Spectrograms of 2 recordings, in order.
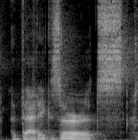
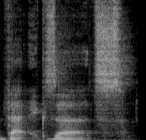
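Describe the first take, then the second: First: "that exerts" said slowly with the r sounded in "exerts"; slow "that exerts" with an American er sound; rhotic imitation. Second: "that exerts" said slowly with no r in "exerts", tongue flat; slow "that exerts" with a British r-less er; British non-rhotic. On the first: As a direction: imitate her "exerts" with a clear r. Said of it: "she pronounces". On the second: Shown as a demonstration. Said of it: "a British speaker would ... sound more like".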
